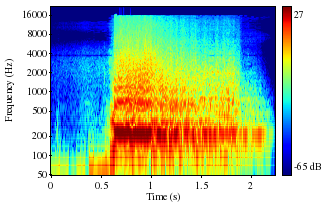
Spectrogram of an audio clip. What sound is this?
Jumpscare SFX (3)
Scream, Scary, Monster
